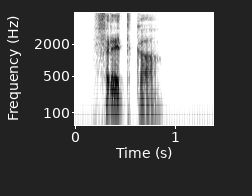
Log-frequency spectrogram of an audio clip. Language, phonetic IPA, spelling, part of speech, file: Polish, [ˈfrɨtka], frytka, noun, Pl-frytka.ogg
